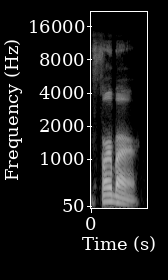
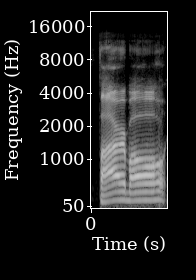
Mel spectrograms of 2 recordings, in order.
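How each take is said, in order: First: The word is said fast with syllables squeezed. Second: The word is said slowly with all syllables.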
